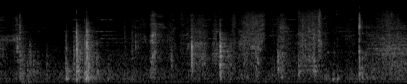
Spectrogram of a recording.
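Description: Sheets of cardstock being handled and slid across a stone countertop: a series of short, irregular paper rustles, scrapes and light taps.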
